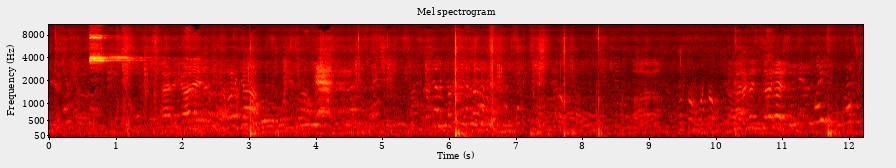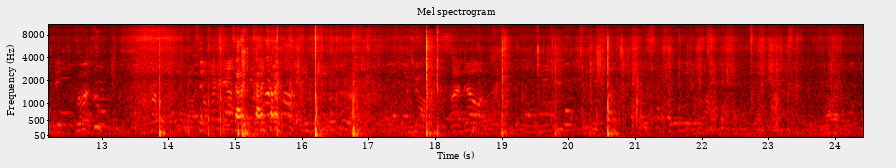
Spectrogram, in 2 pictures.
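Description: A referee's whistle blown once, briefly, about a second in. Then come players' voices calling out across a football pitch and the scattered thuds of the ball being kicked.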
